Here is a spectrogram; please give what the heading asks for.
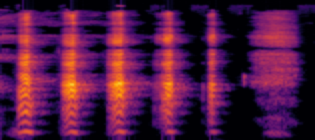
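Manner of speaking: teasing burst of laughter. Real, not acted. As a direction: laugh before the tease. Laughs at grudge joke.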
